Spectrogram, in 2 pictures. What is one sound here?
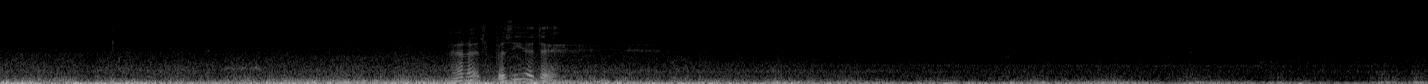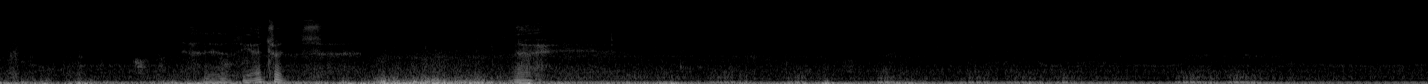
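A motorcycle engine rumbles steadily as it rides along.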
